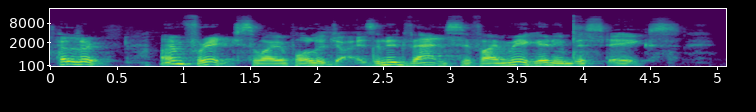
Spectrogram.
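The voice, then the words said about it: Put-on British accent. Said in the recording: “doing a British accent for French”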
